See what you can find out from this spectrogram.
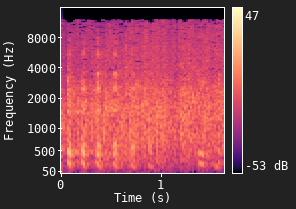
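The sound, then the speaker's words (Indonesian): Brief applause, a short run of quick claps lasting under two seconds. “Saya bagi tepukan dulu, Bang.”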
